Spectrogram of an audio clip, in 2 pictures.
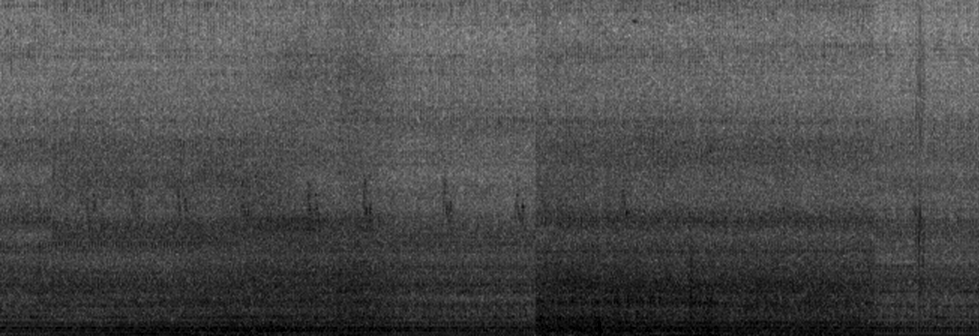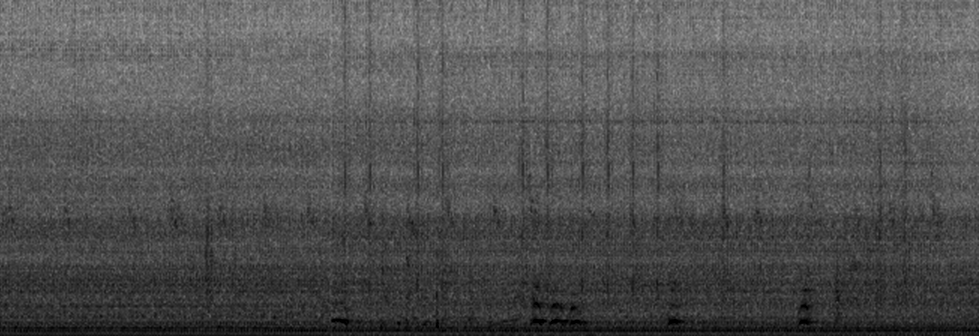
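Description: An engine running steadily at idle. Its sound shifts about seven seconds in and again about twelve seconds in, and a few short, faint sounds come through in the second half.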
